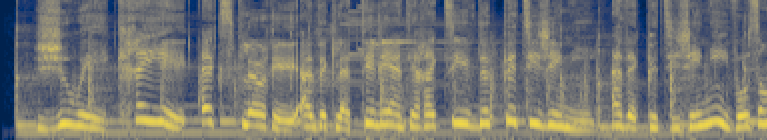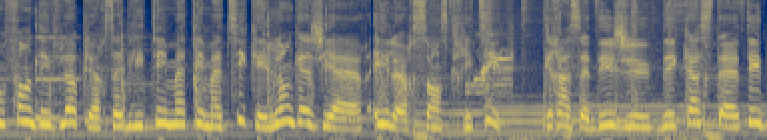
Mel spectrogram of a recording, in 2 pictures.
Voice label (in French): French Female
